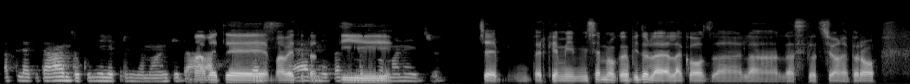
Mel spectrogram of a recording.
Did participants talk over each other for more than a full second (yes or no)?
yes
